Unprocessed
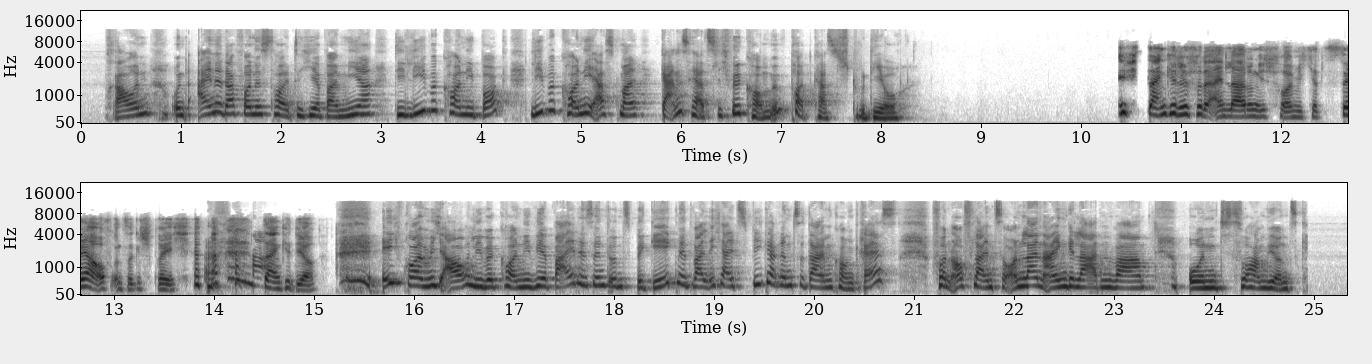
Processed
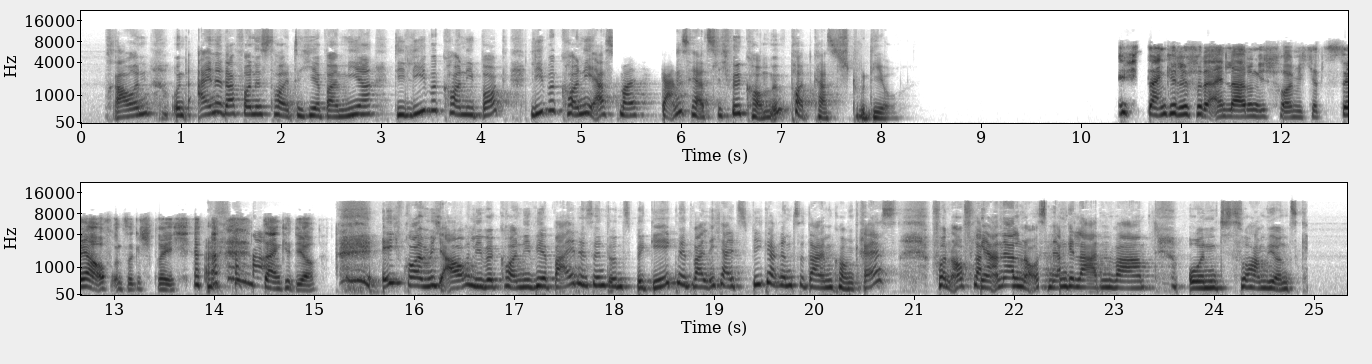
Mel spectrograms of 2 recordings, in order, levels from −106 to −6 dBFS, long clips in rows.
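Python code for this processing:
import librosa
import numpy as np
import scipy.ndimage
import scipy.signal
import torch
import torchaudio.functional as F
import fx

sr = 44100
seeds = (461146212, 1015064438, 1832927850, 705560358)

y = fx.lowpass(x, sr, hz=1800.0, slope=24, at=(5.31, 5.96))
y = fx.tilt_eq(y, sr, slope=-2.0, at=(17.22, 20.36))
y = fx.edit(y, sr, fx.fade_down_up(start_s=7.94, length_s=2.52, db=-23.0, fade_s=0.15),
    fx.reverse_span(start_s=21.67, length_s=0.79), tone=tone)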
